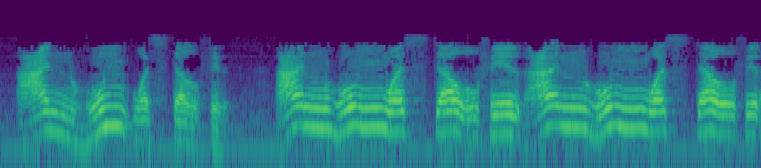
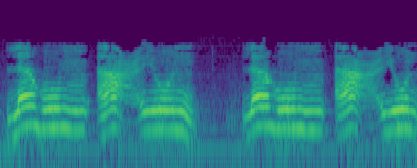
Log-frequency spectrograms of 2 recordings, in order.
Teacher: All of the remaining letters, there is no special rule. No idgham, no shadda, no ikhfa, no ghunna. You just pronounce the mim and move on. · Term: idhar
